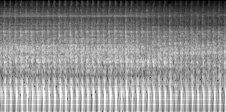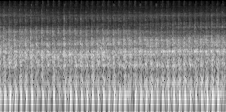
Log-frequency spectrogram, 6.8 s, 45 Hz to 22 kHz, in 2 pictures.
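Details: Yamaha MT-15 (VVA) idling: fast, even chuffing beat about three per second with a light clattery edge; abnormal engine sound being traced, source unclear.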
